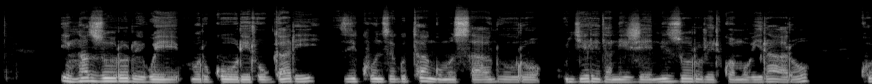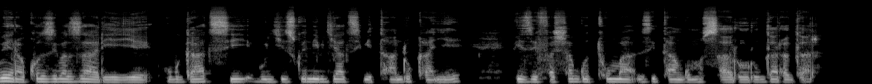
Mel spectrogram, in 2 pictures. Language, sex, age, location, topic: Kinyarwanda, male, 18-24, Nyagatare, agriculture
